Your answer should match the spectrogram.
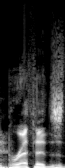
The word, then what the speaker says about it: Breathed: I don't know any other Breatheds than him.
